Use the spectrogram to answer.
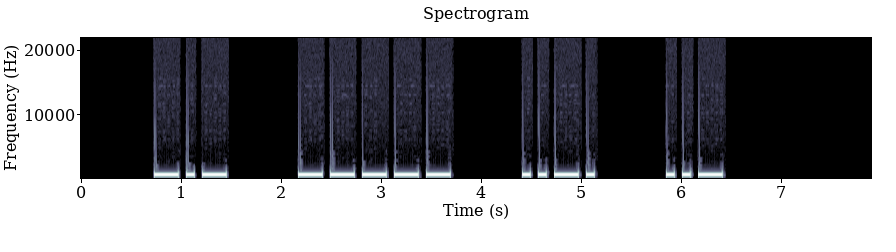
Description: Morse code, heard as a keyed tone, about 15 wpm, spaced as for 9 wpm, 700 Hz. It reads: K0FU
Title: USA Call Signs - 4 Characters - 3x Character Spacing - 15wpm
